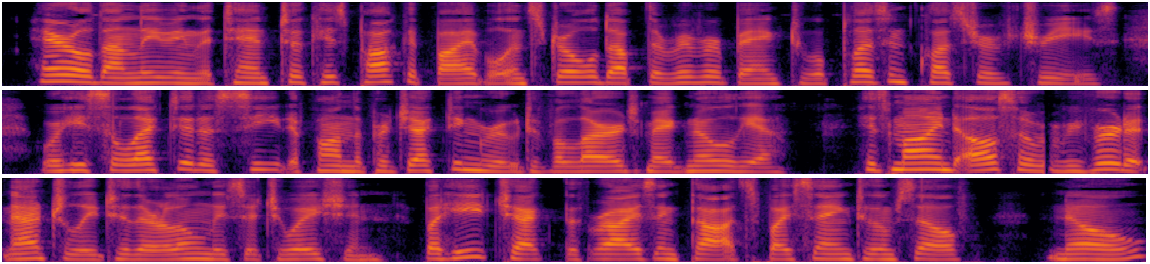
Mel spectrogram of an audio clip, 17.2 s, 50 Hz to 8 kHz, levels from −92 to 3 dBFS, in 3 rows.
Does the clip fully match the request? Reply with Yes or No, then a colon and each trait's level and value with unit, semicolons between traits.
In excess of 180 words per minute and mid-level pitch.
Yes: average, 190 wpm; medium, 175 Hz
